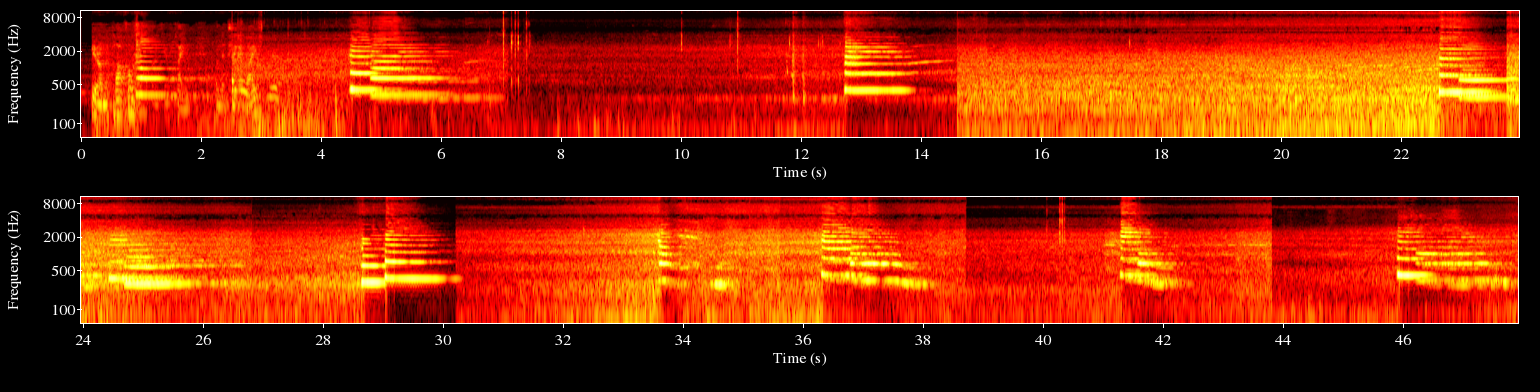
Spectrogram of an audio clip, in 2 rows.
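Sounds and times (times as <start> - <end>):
train rushing by: 0.0 - 29.5, 30.2 - 47.9
train horn high note: 0.8 - 2.1, 4.4 - 6.9, 12.7 - 14.8, 22.6 - 26.8, 28.6 - 30.2, 33.5 - 35.0, 36.3 - 38.2, 41.0 - 42.4, 45.9 - 47.8.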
